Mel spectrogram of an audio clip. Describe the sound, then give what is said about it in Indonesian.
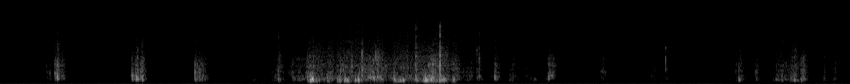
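Crisp crunching of someone chewing a Lotus biscuit: irregular bites and munches, with a denser stretch of grinding crunches in the middle, then scattered softer chews, and no talking. “Ntar gue sambil gue gue ngunyah dulu”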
